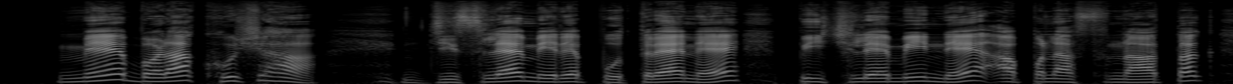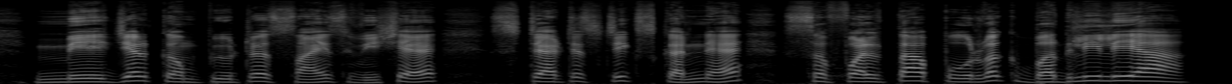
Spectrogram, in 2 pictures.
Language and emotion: Dogri, happy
